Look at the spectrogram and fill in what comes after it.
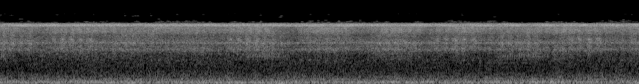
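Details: At dusk on a Georgia summer night, male cicadas sing to attract females, a continuous hissing, high buzz with soft swells roughly every second or two.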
